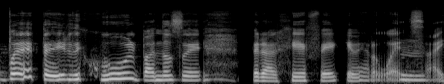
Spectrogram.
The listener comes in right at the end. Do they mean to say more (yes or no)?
yes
